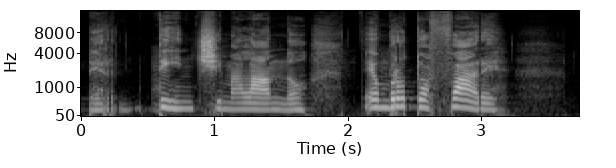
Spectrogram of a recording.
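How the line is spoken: Muttering to himself. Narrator (Italian): Il signor Bird borbottando tra sé

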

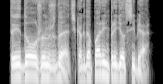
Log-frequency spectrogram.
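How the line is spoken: Confident. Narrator (Russian): уверенным тоном произнес Воронцов

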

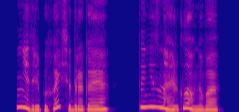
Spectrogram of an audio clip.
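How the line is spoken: Laughing granny. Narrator (Russian): засмеялась бабуля Глинминель

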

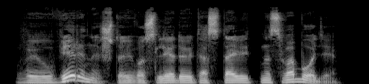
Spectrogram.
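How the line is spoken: Plain question. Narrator (Russian): спросил я

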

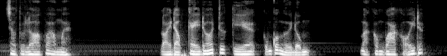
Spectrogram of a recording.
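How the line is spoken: Soft, worried. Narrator (Vietnamese): khẽ nói với chồng

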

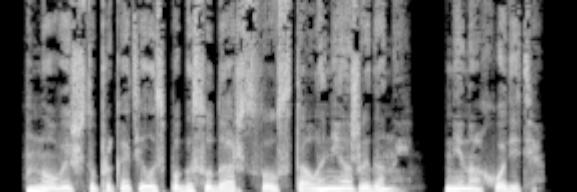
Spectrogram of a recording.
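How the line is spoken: Plain question. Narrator (Russian): спросил маркиз

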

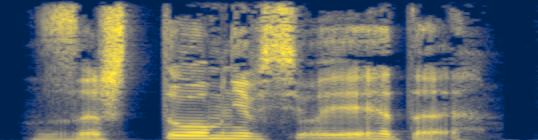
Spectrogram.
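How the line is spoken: Groaning. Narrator (Russian): простонал парень

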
